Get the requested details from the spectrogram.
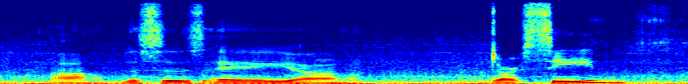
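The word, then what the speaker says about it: darcine: this is a uh darcene believe that's how you pronounce it d a r c i n e and it is a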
